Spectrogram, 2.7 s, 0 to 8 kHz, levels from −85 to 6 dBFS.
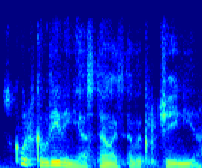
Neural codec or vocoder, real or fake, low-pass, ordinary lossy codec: codec, 16 kHz, 1 kbps, X-Codec, WavLM features, trained on Multilingual LibriSpeech; fake; 7.2 kHz; none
